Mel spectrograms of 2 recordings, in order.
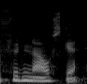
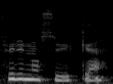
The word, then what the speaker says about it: Fudenosuke: If you can read, then you will see that it says Fudenosuke, right? Where's the camera? Not Fudenauske, Fudenosuke. Is it visible?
